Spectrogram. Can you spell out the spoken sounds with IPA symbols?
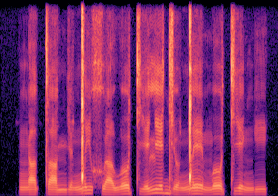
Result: ŋ a˩ tː a˩ nʲ œ˩ ŋ͡ǃ i˧ xʷ a˩ w o˧ tʲ e˩˥ lʲ e˥ dʲ o˩ ŋ͡ǃ e˥˩ m o˥˩ tʲ e˥˩ ŋ i˧

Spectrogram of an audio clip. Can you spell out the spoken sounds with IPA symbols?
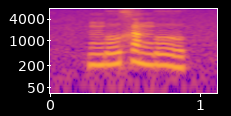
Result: ŋ ɤ x a ŋ ɤ

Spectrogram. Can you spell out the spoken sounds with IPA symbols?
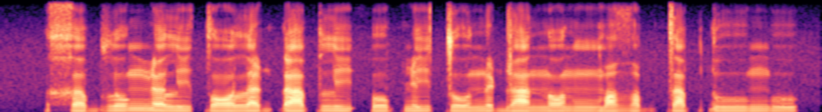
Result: x ɐ b l o ŋ ɳ ɐ l i t̪ ɔ l a ɖ ɗ a p l i ʔ o p ɳ i t o n ə ɖ a n ɔ n ŋ͡m ə ðˤ ə b t a p ɗ u ŋ u

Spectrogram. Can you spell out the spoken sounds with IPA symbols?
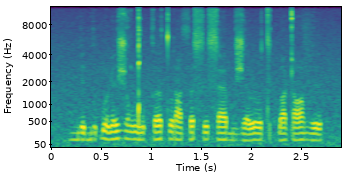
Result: bʲ ɜ bʲ u ɓ u ɳ ɪ ʒ ɔ ŋ͡ǃ u k ɜ t̪ ʊ ɾ ɑ θ ə s i s æ b ɪ ʒ ɛ ɹ ʊ t ɪ ɡ͡b ɑ ʈ ɑ v ɪ

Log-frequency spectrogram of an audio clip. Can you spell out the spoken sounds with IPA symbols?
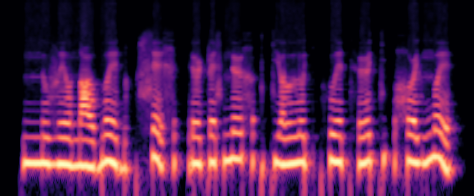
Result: nː u v e o̯ n̪ ɑ o̯ ɡʷ e ɡ ə kʷ s e x | ɾ ʏ e̯ ʈ e s n̪ ø x | tʲ ɔ lː u tʲ kʷʰ e t̪ʰ ø tʲ | χʷ ə˞ lʲ ŋʷ e

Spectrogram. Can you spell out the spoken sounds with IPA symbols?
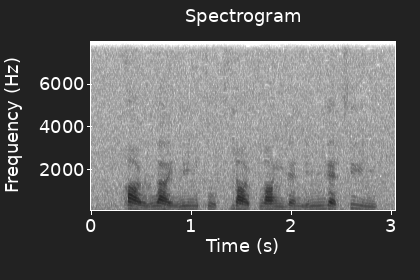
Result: pʰ ɑ˥˨ ʊ̯ ɻ w a˥˨ ɪ̯ n̪ y˦ n k u˥˨ t̪ʰ j ɑ˥˨ ʊ̯ k w ɑ˦ ŋ ɥ ɛ˨˩ n y˦ n n̪ ɥ ɛ˥˨ t̪ʰ y˥˨ n

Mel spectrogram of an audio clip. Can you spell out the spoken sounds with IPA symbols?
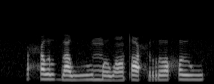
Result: ħ ɤ˦ l d a˧ w ɣ u˧ m ɤ˨ w ɔ̃˧ tˤ o˨ ħ r ɤ˦ χ ɯ˦ w

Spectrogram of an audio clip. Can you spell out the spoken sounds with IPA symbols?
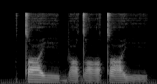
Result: tˤ iː b i dˤ eː tˤ iː

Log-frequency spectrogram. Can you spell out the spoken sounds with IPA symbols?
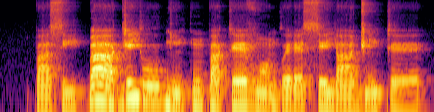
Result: p a˨ s iː˨ ɡ͡b aː˦˨ ɡ e˦ j oː˦ ɡ ĩ˨ k ũ˧ p a˨ k ɛ˧ v ɔ̃˦˨ ɡʷ ɛ˧ ɾ ɛ˦ s e˦ j aː˧ d͡ʒ ĩ˦ k ɛ˨

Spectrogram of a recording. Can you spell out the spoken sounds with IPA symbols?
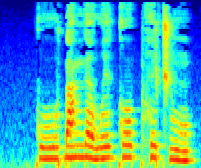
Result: k uː˨ ɗ a˦ ŋ ɛ˨ w ɪ˦ k o˦ pʰ ɪ˦ t͡ʃ ũ˨

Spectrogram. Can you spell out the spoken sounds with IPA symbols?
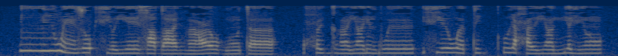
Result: lː ĩ˦ w ẽ˨ z o˦ ʔ fʲ o˨ j e˦ z ə˧ dˤ e˨ ɦ ɐ̃˨ ʕ o˦˨ ɡ õ˨ t ɐ˨ | ħ y˧ ɡ ɦ ɐ̃˧ j ɐ̃˦ ɾʲ ə̃˧ ɡ w ø˦ | fʲ ø˦ w ə˧ t i˨ ɡ kʷʰ i˦˨ ħ ɘ˨ j ɐ̃˨ mʲ ɐ˦˨ vʲ õ˧

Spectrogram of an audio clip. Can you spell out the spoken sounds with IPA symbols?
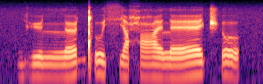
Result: ɡʱ y lː œ ǃʼ u sʲ a ħ ʕ ɛ l ɛː t͡ʃʼ o

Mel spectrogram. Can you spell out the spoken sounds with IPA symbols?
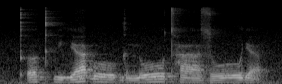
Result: kʼ ʌ kʰ i lʲ a ɠ oː ɡ ə n oː tʰ aː z oː ɾʲ a

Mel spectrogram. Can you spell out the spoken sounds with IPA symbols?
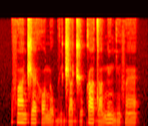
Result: f ã˦ d͡ʒ ɛ˦˨ h ɔ˧ n o˨ b i˨ d͡ʒ a˨ d͡ʒ o˨˦ k a˦˨ d a˨˦ n ĩ˦˨ ɡ ĩ˧ f ɛ̃˦

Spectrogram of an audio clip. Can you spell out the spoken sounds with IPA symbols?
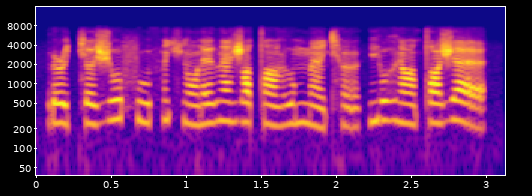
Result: ɾ ə˞ c ə ʒ ʊ f u θ ə̃ ç ɔ̃ ɾ ɛ ð æ̃ ʒ i tˤ æ̃ ɣ ʊ m æ̃ cʰ ə̃ | j ʊ ɣ ɛ̃ tˤ ʊ ʒ æ

